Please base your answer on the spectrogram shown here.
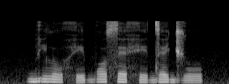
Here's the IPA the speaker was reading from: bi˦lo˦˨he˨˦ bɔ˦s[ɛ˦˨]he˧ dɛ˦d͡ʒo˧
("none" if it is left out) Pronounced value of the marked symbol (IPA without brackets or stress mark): ɛ˦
